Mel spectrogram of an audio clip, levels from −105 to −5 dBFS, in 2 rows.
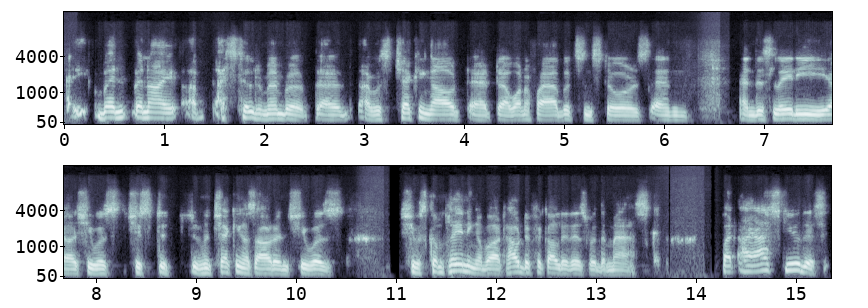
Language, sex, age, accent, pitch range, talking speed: English, male, 50-69, Indian, 110-155 Hz, 195 wpm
